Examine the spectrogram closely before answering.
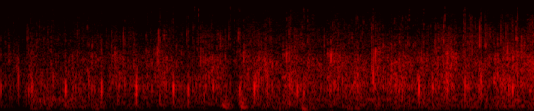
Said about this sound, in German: Und jetzt gibt es einen Beifall.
